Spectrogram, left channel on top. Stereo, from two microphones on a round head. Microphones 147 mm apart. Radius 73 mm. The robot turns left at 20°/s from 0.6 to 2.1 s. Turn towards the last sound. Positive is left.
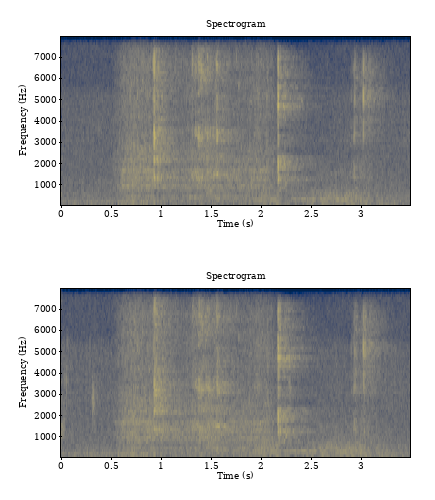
turn(degrees=15)  # may be behind; listen again after turning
